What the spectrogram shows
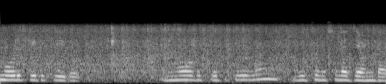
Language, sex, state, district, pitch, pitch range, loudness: Telugu, female, Andhra Pradesh, Krishna, 200 Hz, 195-210 Hz, -17 LUFS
